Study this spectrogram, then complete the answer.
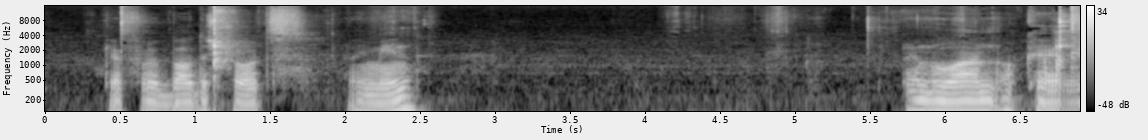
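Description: A battery pack clicks and rattles softly as it is handled.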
